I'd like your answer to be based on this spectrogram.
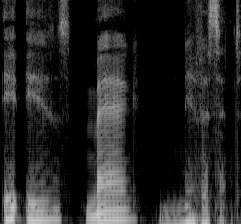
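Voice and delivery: pure wonder, awestruck and reverent voice. Retelling a space flight moment: William Shatner voice. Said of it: "just beautiful William Shatner voice".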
